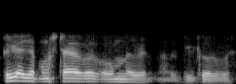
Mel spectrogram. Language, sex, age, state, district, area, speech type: Bengali, male, 30-45, West Bengal, Darjeeling, rural, conversation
